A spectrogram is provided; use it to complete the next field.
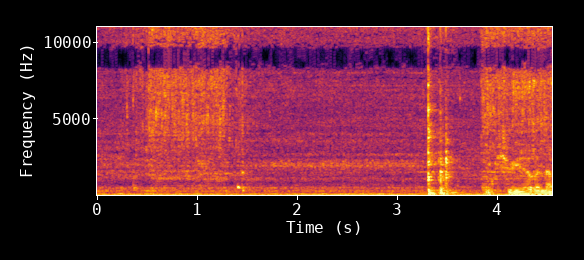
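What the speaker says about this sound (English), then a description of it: "you have to put water in the coffee pot" Tap water runs into a coffee pot with a steady, close rushing hiss, broken by a brief clunk near the end as the pitch of the filling rises.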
